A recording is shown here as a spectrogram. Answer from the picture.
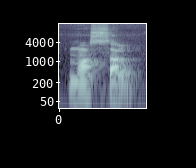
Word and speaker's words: muscle: तो देखंतु प्रथम प्रश्न है, हुईज letter is silent in मसल।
